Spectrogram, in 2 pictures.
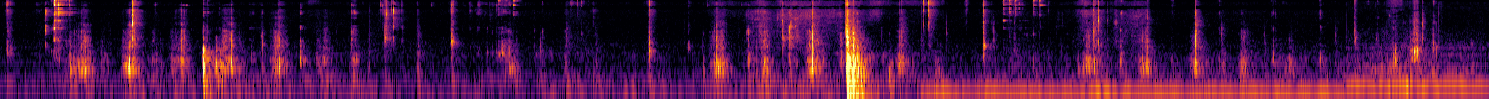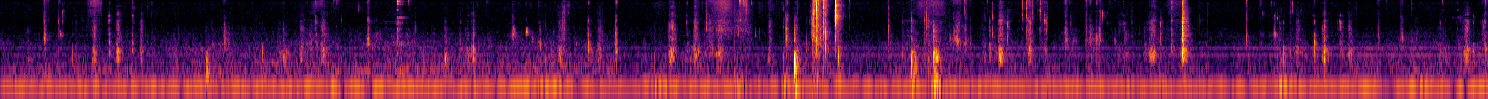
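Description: Close-up chewing and biting of a dense chocolate cookie with chocolate chips that crunch: irregular crisp crunches and mouth sounds, one louder crunch a little over a quarter of the way in. A steady low hum sets in near the middle.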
